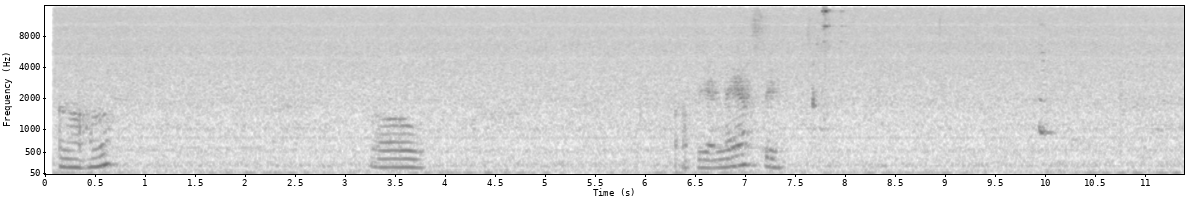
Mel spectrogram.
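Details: Chloe, a female Chihuahua-Yorkie mix, pins Kaiden, a Silky Terrier, against a wall indoors for stealing her bone and gets loud. Three short, tonal, harmonic-rich bursts rise slightly in pitch, near the start, at three and a half seconds and around seven seconds. The room is otherwise quiet.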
